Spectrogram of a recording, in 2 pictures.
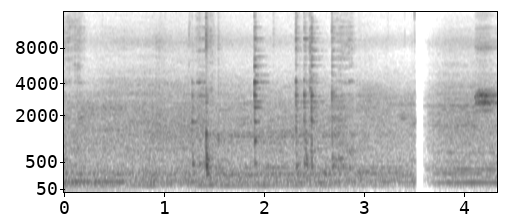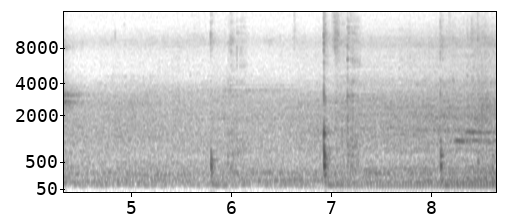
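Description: Buttermilk and curd being mixed with a spoon in a bowl, soft liquid swishing punctuated by scattered light clinks of metal against the bowl, close and quiet with no talking.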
